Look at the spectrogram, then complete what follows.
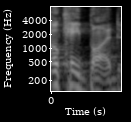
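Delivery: loud, curt, dismissive, passive-aggressive tone. Reading out chat replies, imitating a passive-aggressive tone. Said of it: "passive aggressive".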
